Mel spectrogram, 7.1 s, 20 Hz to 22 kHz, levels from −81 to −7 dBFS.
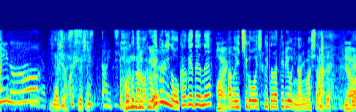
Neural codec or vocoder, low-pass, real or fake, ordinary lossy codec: none; 7.2 kHz; real; none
